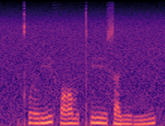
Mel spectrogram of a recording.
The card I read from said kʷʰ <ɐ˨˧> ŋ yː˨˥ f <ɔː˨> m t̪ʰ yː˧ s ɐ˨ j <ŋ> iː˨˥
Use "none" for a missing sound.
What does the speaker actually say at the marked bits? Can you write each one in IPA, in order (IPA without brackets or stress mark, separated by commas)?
ɐ˨, ɔː˨, ŋ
